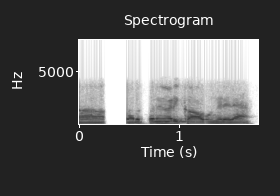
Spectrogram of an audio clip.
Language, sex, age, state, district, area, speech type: Malayalam, male, 18-30, Kerala, Malappuram, rural, conversation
